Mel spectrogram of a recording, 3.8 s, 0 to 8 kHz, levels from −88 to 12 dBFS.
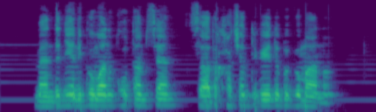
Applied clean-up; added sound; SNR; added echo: classical method log-MMSE.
